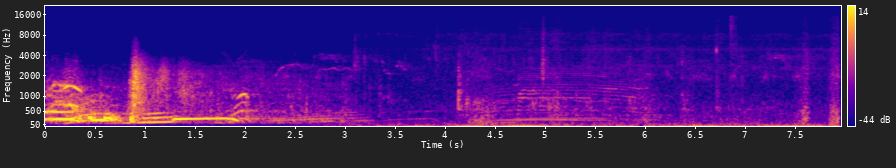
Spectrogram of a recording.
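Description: Cows mooing: a loud moo in the first two seconds, then a quieter, longer moo from about four seconds in.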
